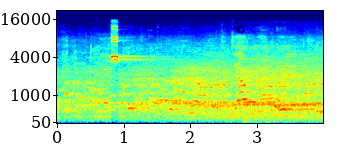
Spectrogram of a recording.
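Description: Murmur of a crowd in a large arena hall, with a short, high referee's whistle blast about a second in.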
